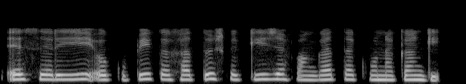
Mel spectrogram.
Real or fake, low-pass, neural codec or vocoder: real; 5.4 kHz; none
